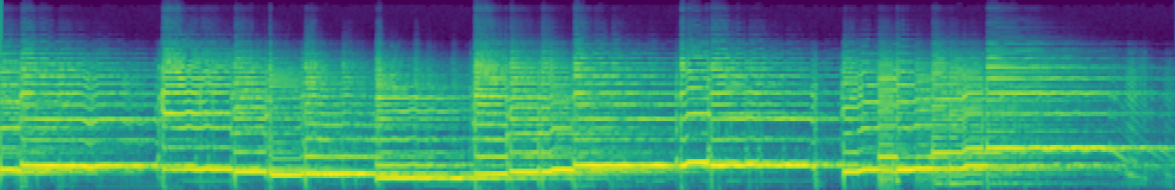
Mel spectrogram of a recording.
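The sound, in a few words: clean lead electric guitar through Kemper profiler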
